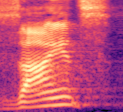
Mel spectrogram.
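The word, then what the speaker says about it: Zients: is jeff and and i think you pronounce his last name as zions and everything he seemed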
